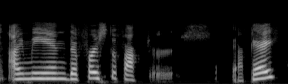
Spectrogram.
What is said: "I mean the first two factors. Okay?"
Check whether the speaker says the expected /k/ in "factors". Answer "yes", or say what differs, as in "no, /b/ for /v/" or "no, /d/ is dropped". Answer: yes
